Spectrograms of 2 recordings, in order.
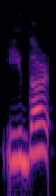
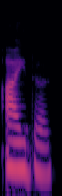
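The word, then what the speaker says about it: either: आइदर को हम ईदर एंड आइदर दोनों तरीके से प्रोनाउंसिएट कर सकते हैं।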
